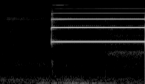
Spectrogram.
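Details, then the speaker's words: Homemade voltage safety circuit prototype under test: voltage raised from 350 V, it trips at 360 V and cuts the supply, sounding a sudden loud continuous high-pitched buzz that holds steady; overvoltage trip alarm, circuit working. "a 360 è scattato quindi il circuito funziona perfettamente a parte questo rumore molto bene"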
